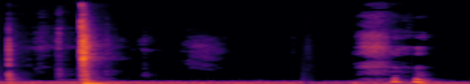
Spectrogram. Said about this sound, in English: Let me close the door.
